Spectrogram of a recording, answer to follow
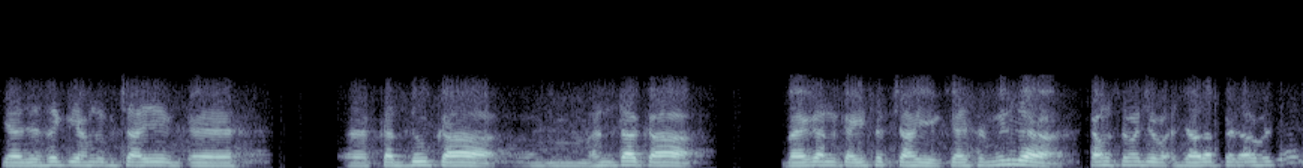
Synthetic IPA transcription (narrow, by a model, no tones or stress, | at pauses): kjad͡ʒɛːs̬ek̬iɦɐmloːɡkot͡ʃaːɦie | kəd̪ːuka | bʱəɳʈaka | bɛːɡənkaisəb̚t͡ʃaːɦiekjaisəmild͡ʒaɡakɐmsəməjd͡ʒozjad̪apɛːd̪aɦod͡ʒae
